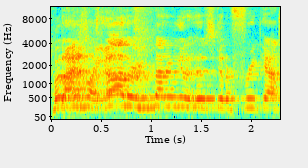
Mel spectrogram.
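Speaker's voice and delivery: high-pitched comic fretting; mock panic. Voicing his own nervous dread.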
